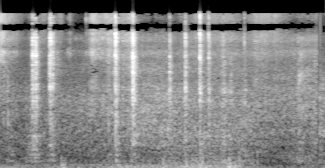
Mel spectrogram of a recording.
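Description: A caravan's automatic entry step being manoeuvred into place, giving a string of short sharp knocks and clunks in the first three seconds, over a steady low hum.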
